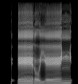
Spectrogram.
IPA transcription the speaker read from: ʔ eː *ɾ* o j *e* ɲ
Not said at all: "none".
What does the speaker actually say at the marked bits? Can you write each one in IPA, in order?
ɾ, eː

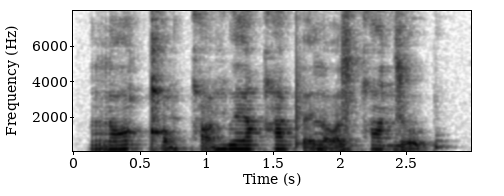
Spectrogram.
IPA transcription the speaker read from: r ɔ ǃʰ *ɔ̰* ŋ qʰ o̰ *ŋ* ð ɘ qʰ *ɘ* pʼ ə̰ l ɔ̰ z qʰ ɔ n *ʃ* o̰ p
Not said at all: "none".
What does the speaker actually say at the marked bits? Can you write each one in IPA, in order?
ɔ̰, ŋ, ɘ, z

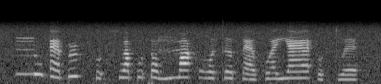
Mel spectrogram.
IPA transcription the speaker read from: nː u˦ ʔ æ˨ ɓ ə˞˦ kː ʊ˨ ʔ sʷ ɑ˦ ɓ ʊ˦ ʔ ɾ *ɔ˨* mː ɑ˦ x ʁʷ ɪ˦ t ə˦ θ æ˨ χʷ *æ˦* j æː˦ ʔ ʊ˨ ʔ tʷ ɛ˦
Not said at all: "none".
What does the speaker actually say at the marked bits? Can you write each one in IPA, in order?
ɔ˨, æ˦

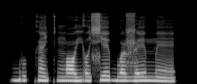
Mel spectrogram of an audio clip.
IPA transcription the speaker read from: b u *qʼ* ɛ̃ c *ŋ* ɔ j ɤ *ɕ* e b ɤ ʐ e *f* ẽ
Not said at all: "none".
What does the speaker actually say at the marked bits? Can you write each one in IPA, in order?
k, ŋ, ɕ, m

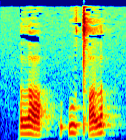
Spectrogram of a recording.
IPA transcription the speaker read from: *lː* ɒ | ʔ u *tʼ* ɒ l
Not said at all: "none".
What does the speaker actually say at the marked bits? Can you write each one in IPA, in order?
l, tʼ

